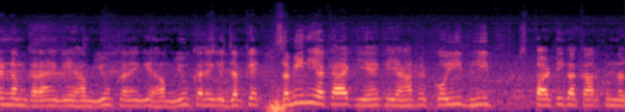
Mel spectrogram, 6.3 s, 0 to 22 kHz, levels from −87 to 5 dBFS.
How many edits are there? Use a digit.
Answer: 1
